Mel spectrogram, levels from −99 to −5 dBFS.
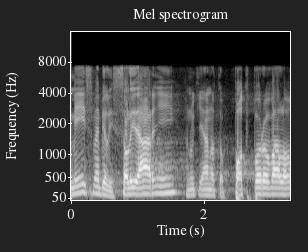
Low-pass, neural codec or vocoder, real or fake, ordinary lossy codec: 7.2 kHz; none; real; MP3, 96 kbps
